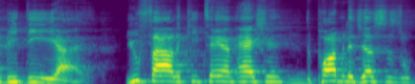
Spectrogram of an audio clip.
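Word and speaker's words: qui tam: And if anybody know what a KAM is, KAM is spelled Q UI T A M is a legal action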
